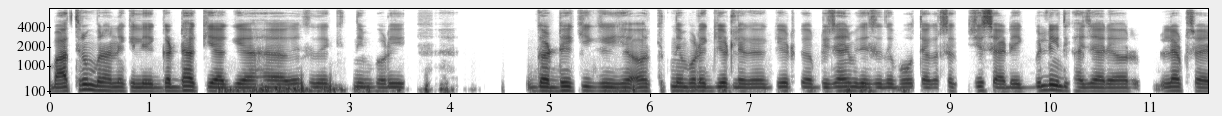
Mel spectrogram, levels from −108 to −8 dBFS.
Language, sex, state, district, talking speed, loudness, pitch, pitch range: Hindi, male, Chhattisgarh, Korba, 240 wpm, -28 LUFS, 130 Hz, 130-140 Hz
